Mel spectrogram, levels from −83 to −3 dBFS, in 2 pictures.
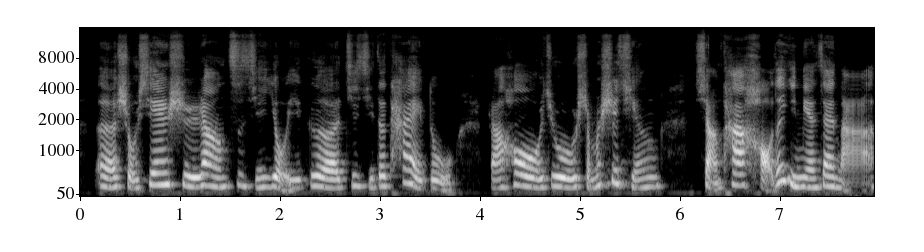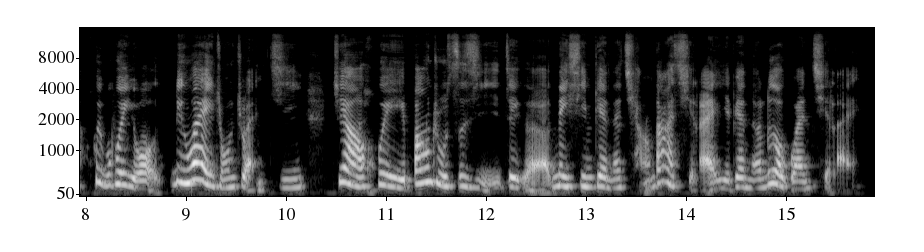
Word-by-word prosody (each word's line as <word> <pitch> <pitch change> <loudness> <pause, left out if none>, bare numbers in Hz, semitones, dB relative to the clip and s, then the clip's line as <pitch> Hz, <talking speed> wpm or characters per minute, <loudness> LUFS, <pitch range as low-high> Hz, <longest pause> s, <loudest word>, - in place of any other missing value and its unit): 呃， 205 -3 +1
首 205 -4 -1
先 255 +6 +2
是 245 -5 +2
让 215 -2 +3
自 225 +2 -9
己 205 -2 -6
有 215 - +2
一 360 0 -2
个 200 - +3
积 220 +5 -8
极 220 -3 -9
的 220 +3 0
态 285 +5 0
度， 355 0 -4 0.3
然 - - -1
后 220 -6 +4
就 205 -1 +3
什 205 - -6
么 225 - -3
事 285 +3 -1
情 210 -5 -7 0.4
想 - - +1
它 245 -2 +6
好 - - +2
的 305 +5 +2
一 285 -9 +2
面 200 -2 0
在 220 +1 +2
哪， 190 - -4
会 320 -4 -2
不 240 - -5
会 260 -1 +1
有 175 -4 -1
另 295 +3 +1
外 350 +1 +8
一 245 - +1
种 200 -1 -5
转 145 -7 -4
机。 190 +5 -11 0.2
这 320 - -2
样 230 -6 +5
会 215 -8 0
帮 300 +3 +2
助 260 -8 0
自 220 -1 -6
己 190 - -10
这 415 -2 +1
个 355 - -1
内 220 -1 0
心 215 -1 -3
变 215 -2 0
得 185 +1 -7
强 190 - -10
大 300 -3 -1
起 235 +1 -9
来， 390 0 +1
也 350 - -5
变 205 -2 -2
得 180 +1 -4
乐 240 +3 +1
观 165 -2 -4
起 460 - -9
来。 400 -3 -9
225 Hz, 240 characters per minute, -22 LUFS, 200-275 Hz, 0.4 s, 外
